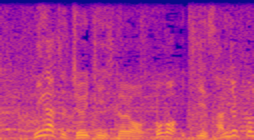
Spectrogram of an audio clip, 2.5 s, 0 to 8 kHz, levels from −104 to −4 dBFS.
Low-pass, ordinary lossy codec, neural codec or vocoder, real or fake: none; none; none; real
